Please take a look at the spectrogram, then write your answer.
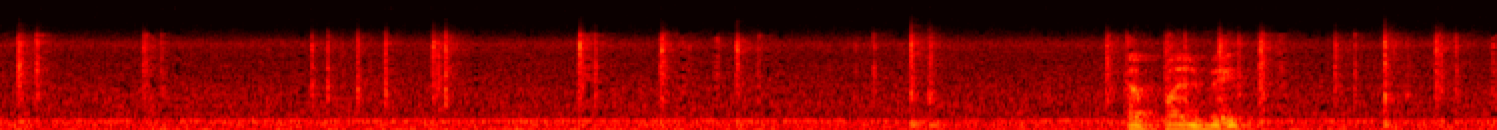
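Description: Rapid, steady clatter of keys on a computer keyboard during a Python programming lesson, close and continuous, while someone speaks Hindi over the tapping.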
